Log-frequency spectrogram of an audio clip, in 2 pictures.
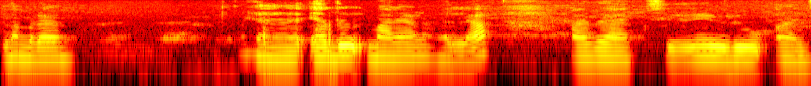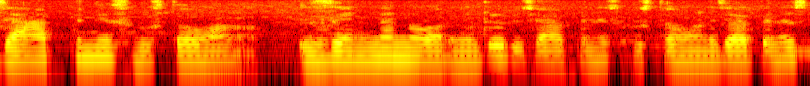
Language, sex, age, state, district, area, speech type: Malayalam, female, 18-30, Kerala, Pathanamthitta, urban, spontaneous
